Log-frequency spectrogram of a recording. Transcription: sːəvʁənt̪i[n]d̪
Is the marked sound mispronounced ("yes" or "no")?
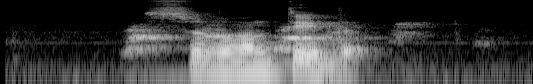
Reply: yes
